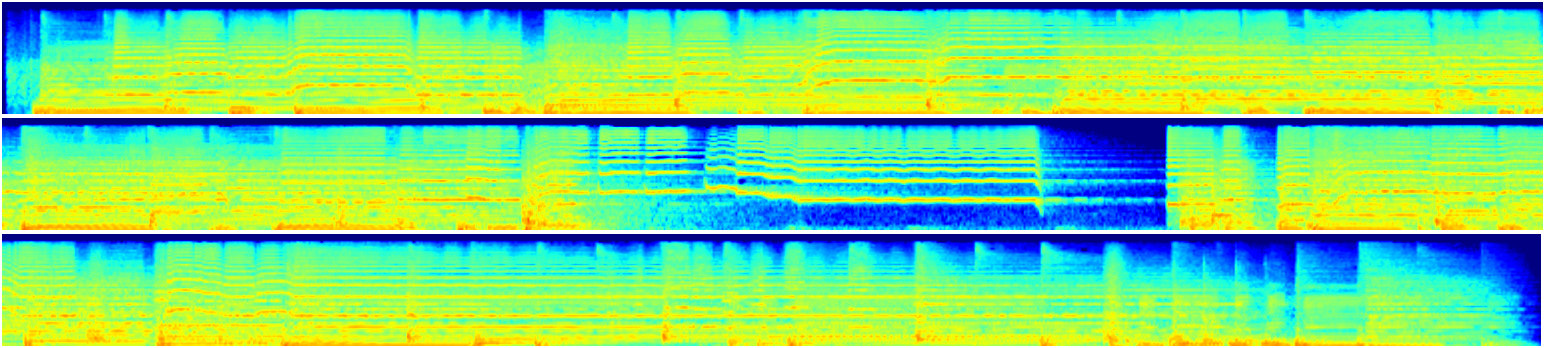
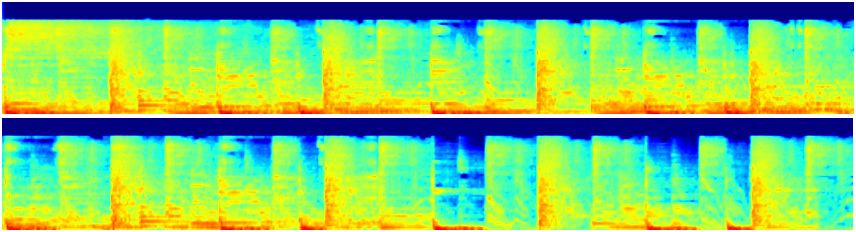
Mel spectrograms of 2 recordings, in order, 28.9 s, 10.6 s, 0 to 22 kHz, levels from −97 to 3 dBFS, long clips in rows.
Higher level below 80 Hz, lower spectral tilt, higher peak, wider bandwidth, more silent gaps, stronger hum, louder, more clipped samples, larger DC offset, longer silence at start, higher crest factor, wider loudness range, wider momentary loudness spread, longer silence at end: second, -32 dBFS vs -20 dBFS; second, -3 dB/octave vs -4.5 dB/octave; second, -4 dBFS vs 0 dBFS; first, 16 kHz vs 11.5 kHz; neither; neither; second, -20 LUFS vs -16 LUFS; neither; neither; about the same, 0.05 s vs 0 s; about the same, 18 dB vs 14 dB; about the same, 4 LU vs 2 LU; about the same, 7 LU vs 6 LU; first, 0.15 s vs 0 s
